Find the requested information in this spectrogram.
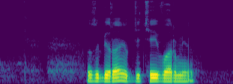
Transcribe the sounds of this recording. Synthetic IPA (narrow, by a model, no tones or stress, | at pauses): zɨbʲɪɾajʊt̪̚dʲɪtʲʰejvarmʲɪʊ̰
